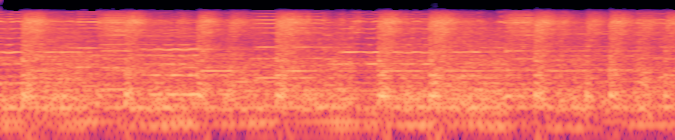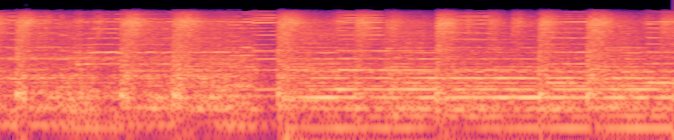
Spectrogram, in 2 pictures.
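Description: Live band music: a drum kit keeps a steady beat with guitar. About seven seconds in, a deep sustained bass and held chords come in and the sound fills out.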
